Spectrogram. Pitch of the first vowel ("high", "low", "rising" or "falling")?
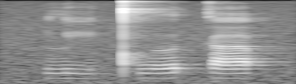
low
